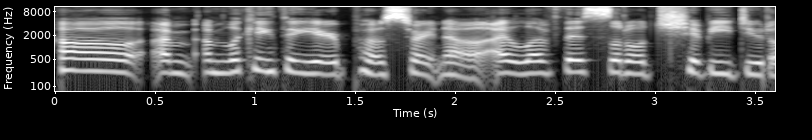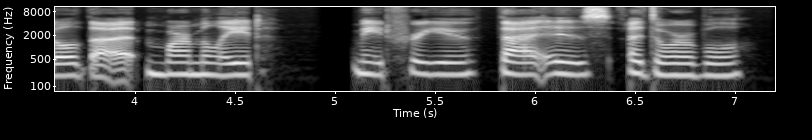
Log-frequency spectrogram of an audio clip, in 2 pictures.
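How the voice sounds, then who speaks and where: A woman's voice: medium pitch, fairly even intonation, normal speed, clear, resonant tone, no room sound, studio quality. A woman live streamer chatting casually and thinking aloud as she reads through notes, sometimes mumbling. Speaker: VTuber streamer.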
